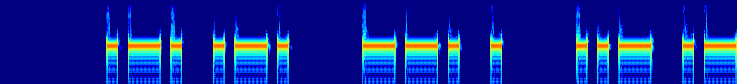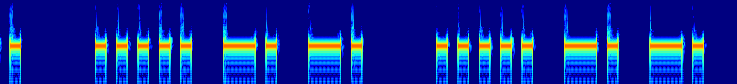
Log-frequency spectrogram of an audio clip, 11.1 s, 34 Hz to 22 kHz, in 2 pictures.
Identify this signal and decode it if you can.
Morse code, heard as a keyed tone, about 15 wpm, 690 Hz. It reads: RR GE UR 5NN 5NN
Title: SOTA QSO Practice 15wpm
